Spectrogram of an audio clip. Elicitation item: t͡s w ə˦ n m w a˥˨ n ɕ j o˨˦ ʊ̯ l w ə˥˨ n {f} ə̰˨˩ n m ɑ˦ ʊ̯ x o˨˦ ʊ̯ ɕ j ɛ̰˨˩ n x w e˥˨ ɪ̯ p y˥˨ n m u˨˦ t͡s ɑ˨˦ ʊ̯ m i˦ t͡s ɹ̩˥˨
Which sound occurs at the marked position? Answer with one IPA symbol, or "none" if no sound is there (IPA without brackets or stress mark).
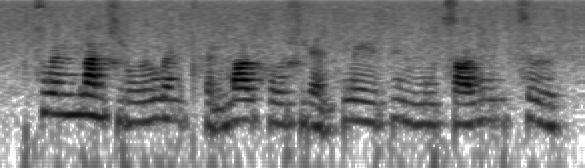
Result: pʰ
